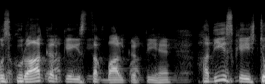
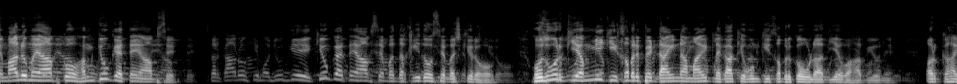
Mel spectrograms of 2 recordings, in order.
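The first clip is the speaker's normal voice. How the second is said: ordinary talk, nothing marked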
